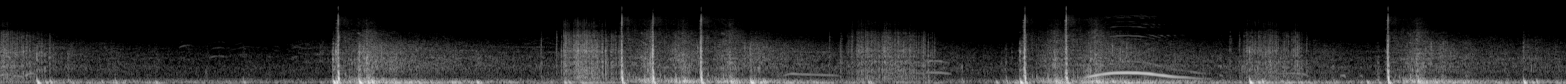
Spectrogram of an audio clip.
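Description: Aerial firework shells bursting overhead: a series of sharp bangs, some in quick pairs, each followed by a rumbling tail.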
